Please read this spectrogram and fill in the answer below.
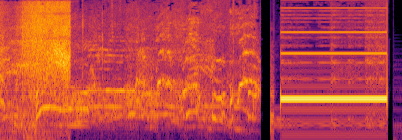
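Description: Excited shouting voices of a crowd, cut off by a short silence, then a loud, steady, high-pitched censor bleep lasting about a second near the end.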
